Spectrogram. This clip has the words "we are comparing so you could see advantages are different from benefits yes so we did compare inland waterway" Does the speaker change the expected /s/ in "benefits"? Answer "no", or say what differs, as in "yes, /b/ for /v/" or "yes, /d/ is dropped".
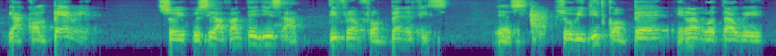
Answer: no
